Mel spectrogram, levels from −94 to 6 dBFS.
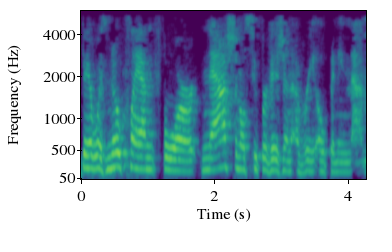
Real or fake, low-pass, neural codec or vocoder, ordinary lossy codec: real; 5.4 kHz; none; MP3, 24 kbps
